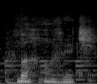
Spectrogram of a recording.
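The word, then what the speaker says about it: Błachowicz: Blahovic. – There you go. Ugh. K silent. – Oh, gross. There is no K. – See, so if you just remember K silent, you'll pronounce it correctly.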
